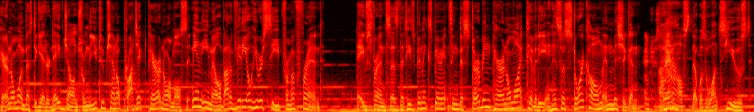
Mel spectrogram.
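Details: Adult male narrator; normal voice.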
